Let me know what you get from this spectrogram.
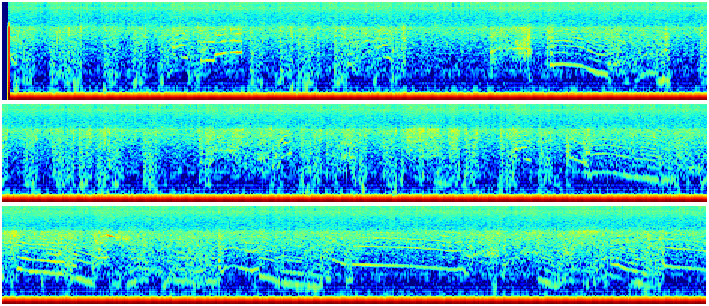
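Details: Young male coyote pups, newly able to walk and open their eyes, give a steady stream of high, thin whimpers and squeaks, many sliding downward, overlapping one another over a low rumbling background hum.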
